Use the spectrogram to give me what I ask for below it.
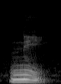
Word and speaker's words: knee: So the knee uh the K is not pronounced knee.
